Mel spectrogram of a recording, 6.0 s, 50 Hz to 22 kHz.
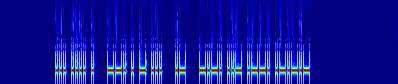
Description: Morse code, heard as a keyed tone, about 40 wpm, 700 Hz. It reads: SHE GETS A CUP.
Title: Additional Easy Phrases 40wpm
